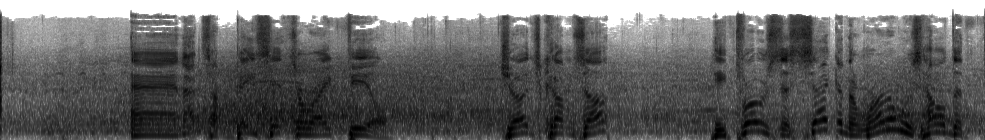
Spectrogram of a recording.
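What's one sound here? A large crowd cheers loudly.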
